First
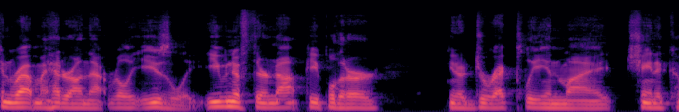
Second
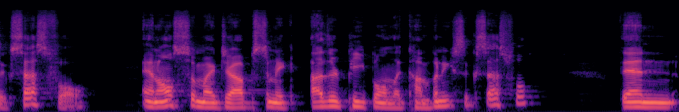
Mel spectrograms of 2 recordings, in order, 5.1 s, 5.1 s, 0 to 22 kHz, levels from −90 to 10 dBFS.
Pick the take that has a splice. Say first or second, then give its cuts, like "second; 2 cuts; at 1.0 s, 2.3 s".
second; 1 cut; at 1.0 s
